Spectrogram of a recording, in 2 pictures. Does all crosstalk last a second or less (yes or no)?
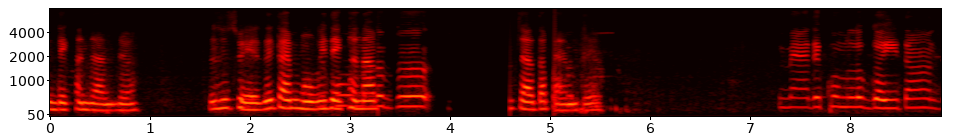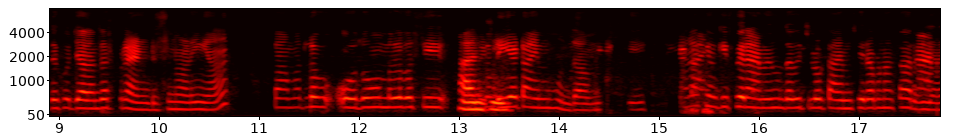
yes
